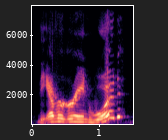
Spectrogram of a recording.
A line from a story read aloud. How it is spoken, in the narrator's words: mocked the stallholder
